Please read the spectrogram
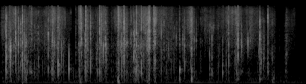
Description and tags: Crumpling paper
crumpling, foley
